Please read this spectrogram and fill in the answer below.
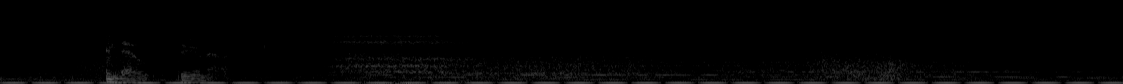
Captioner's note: exhale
